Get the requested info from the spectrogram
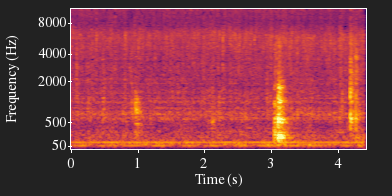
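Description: Thick gravy frying in a pan, with a steady gentle sizzle. A single sharp knock comes about three seconds in, and a lighter one near the end.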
